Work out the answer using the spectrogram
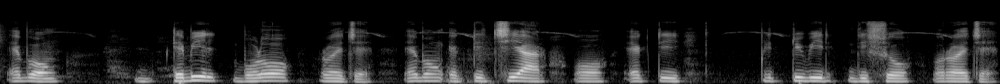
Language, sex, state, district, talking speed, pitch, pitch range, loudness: Bengali, male, Assam, Hailakandi, 70 wpm, 145 Hz, 140-155 Hz, -19 LUFS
